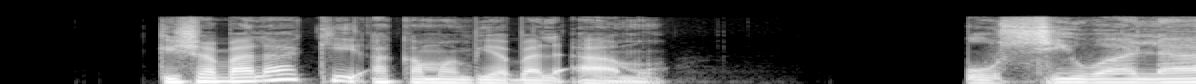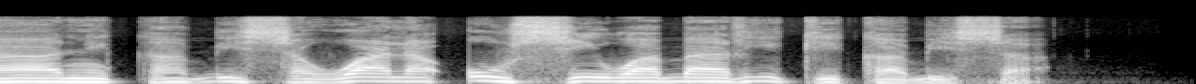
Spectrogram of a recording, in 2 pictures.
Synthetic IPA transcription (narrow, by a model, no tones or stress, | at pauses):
kiʃaɓalakiʔakamwambiaɓalʔa̰mṵ | usiwalaːnikaɓisawalausiwaɓaɾikikaɓisa̰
